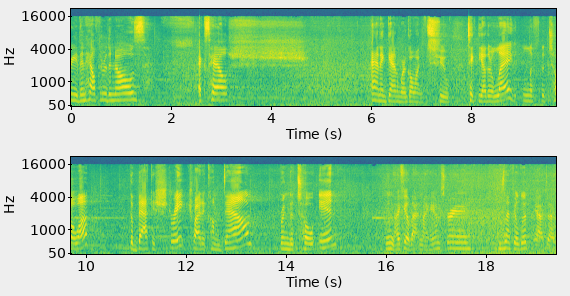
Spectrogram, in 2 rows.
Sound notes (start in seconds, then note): 3.2 exhales sharply; 3.2 nasal inhaling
